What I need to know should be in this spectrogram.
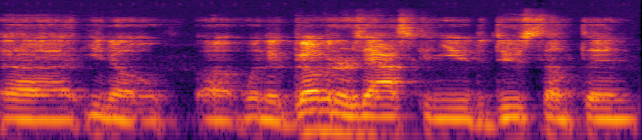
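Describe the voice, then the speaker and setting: Talking very fast, a man uses an American accent. His pitch is medium and his intonation lively. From US Pacific Northwest, Spokane, Washington. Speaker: nonprofit CEO. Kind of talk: casual interview.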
